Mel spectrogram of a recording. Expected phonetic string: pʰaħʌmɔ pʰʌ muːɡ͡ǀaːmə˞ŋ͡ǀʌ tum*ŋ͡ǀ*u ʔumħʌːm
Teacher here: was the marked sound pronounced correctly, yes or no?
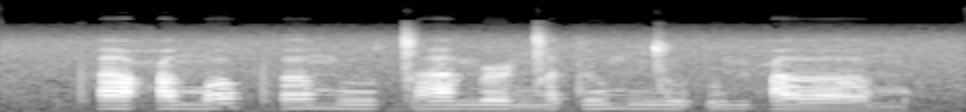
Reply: yes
